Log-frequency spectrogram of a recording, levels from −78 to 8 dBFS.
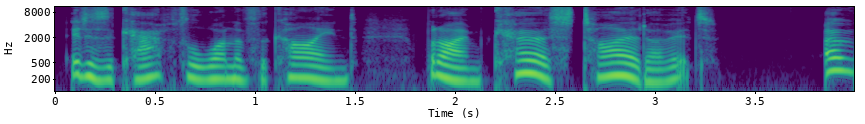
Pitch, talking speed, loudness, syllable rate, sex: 220 Hz, 240 wpm, -17 LUFS, 6.8 syllables/s, female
